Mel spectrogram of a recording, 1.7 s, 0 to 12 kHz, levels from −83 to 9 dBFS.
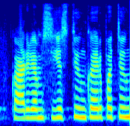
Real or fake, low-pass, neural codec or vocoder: fake; 10.8 kHz; vocoder, 24 kHz, 100 mel bands, Vocos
